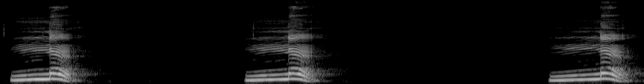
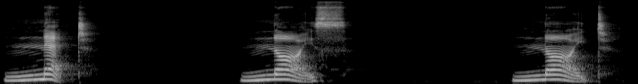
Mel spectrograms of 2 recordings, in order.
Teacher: Next nasal sound is n, n, n, which is also a voice sound. Why? Because it is produced by the vibration of the vocal cords.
